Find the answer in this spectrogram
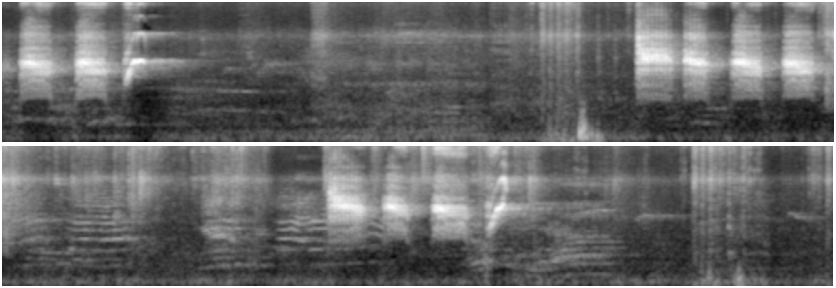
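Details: A female common iora calls to a male with three runs of four or five high, ringing notes in quick succession, separated by quieter gaps holding soft voices and a few dull knocks.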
